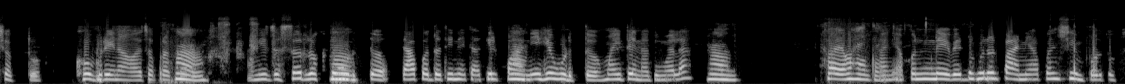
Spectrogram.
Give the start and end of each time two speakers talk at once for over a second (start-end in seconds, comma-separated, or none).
none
